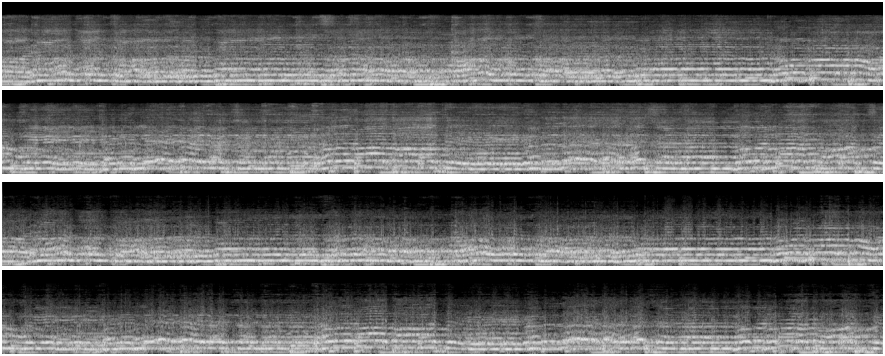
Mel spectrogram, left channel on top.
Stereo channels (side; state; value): both; normal; correlation 0.44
